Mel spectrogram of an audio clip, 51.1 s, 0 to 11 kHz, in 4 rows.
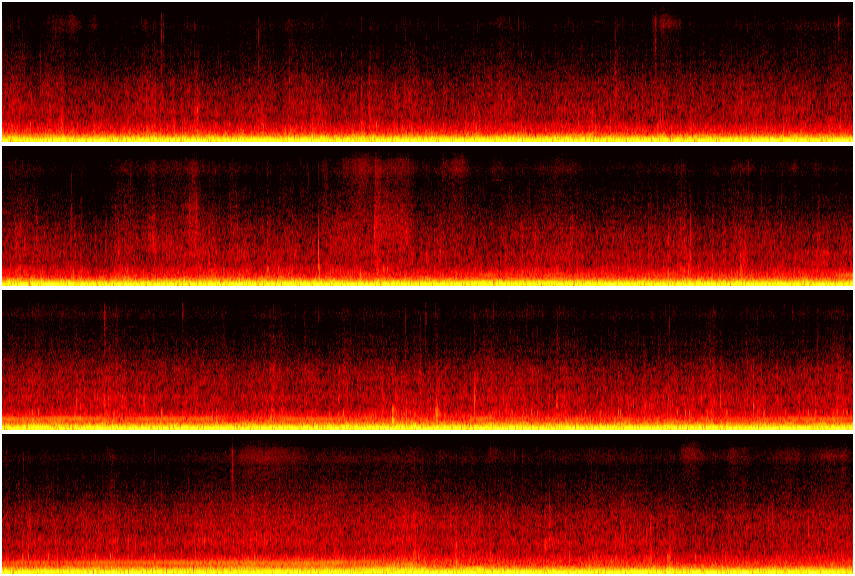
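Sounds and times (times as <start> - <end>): vehicle rumble on gravel: 0.0 - 51.0
wind buffeting microphone: 0.0 - 51.0
faint engine note: 37.4 - 51.0.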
